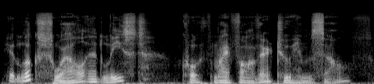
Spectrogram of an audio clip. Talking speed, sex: 160 wpm, male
